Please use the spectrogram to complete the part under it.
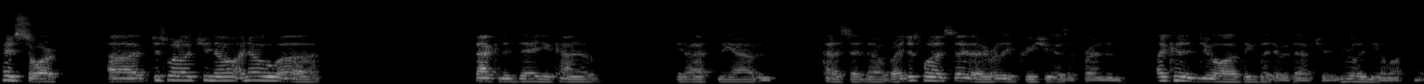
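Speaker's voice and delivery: very quiet, hushed, under the breath. In a role-play, speaking so the real listener can't hear, speaking really quietly. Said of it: "I say it really quietly".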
